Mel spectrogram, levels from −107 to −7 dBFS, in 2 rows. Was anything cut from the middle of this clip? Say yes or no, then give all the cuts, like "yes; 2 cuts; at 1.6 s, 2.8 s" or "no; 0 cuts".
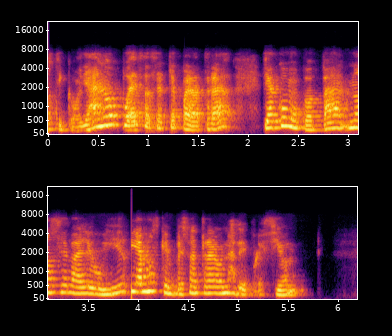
yes; 1 cut; at 3.9 s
